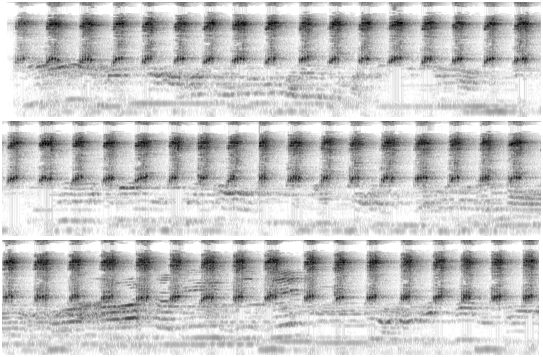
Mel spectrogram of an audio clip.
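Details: Grasshopper making a strange sound: a steady train of high, buzzy rasping pulses, about four each second, running for the whole stretch, with people talking and other low voices underneath.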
